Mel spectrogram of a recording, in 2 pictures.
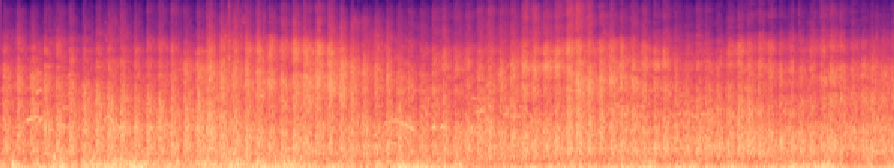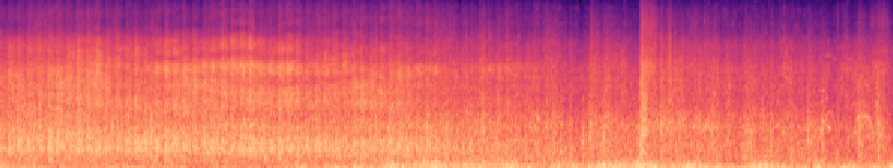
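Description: The Nevada Northern Railway's historic train runs on, heard loud and close from an open car, with a steady rumble, rhythmic clickety-clack of wheels over rail joints and wind buffeting throughout.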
